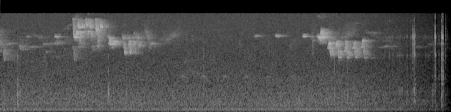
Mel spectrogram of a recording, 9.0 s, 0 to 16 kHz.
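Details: Male-type song of a Siberian blue robin hidden in a dark thicket in Munakata, Japan, May 2013. There are two short, fast, shrill trills separated by several seconds of near silence, then faint clicks at the end.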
